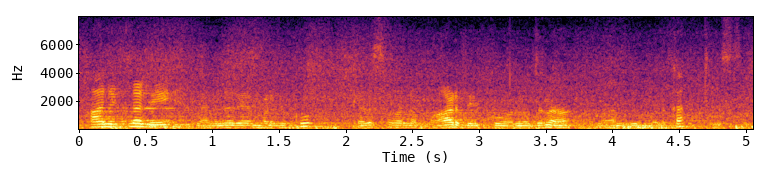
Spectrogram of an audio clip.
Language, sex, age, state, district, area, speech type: Kannada, male, 30-45, Karnataka, Kolar, rural, spontaneous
